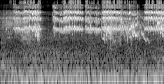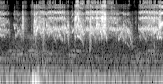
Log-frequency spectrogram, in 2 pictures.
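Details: Several pet lovebirds feeding chicks chatter in a steady shrill stream of overlapping chirps, with a short gap before the first second and a soft thump near four seconds.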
